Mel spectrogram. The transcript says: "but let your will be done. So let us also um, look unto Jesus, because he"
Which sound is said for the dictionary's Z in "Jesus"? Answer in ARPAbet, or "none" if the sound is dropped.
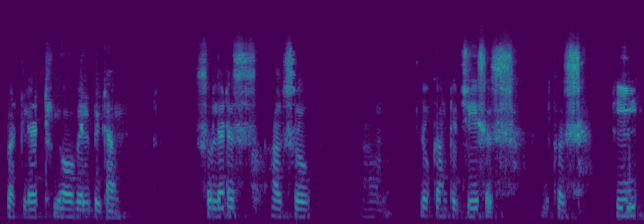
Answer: S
